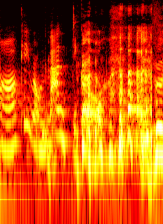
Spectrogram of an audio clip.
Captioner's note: laughs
